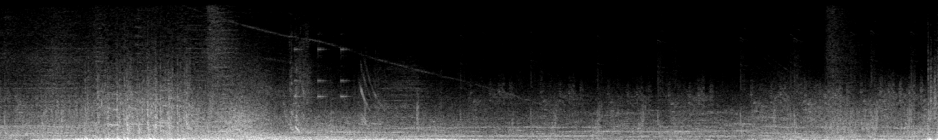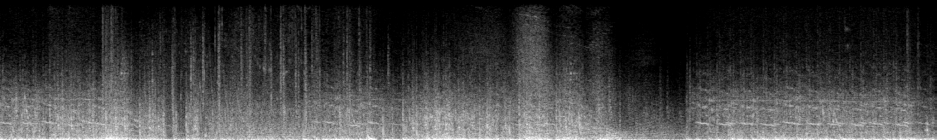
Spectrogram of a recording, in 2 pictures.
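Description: Rapid blaster fire from starfighters in a Star Wars: Squadrons dogfight, loud dense bursts and booming explosions over engine roar, continuing steadily throughout with a brief lull midway.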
